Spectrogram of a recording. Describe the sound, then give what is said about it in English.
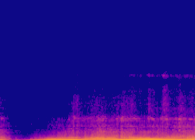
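A small propeller plane's engine drones steadily in a played video of a plane stolen in Mississippi whose pilot threatened to crash into a Walmart; a low throbbing hum with a buzzing edge that swells slightly, fairly loud with no voices. “How the hell do you steal a plane anyway? Let's watch the video.”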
